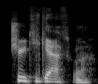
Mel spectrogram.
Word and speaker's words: Ncuti Gatwa: Ncuti Gatwa.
